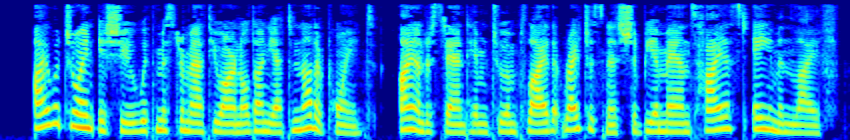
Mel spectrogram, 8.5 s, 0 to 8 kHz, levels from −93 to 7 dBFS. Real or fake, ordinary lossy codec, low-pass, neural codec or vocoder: real; MP3, 32 kbps; 7.2 kHz; none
